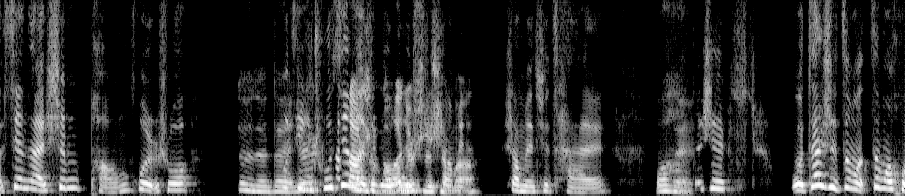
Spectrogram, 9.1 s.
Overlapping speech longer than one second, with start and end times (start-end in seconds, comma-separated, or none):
2.8-4.8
